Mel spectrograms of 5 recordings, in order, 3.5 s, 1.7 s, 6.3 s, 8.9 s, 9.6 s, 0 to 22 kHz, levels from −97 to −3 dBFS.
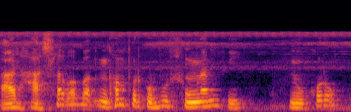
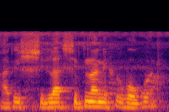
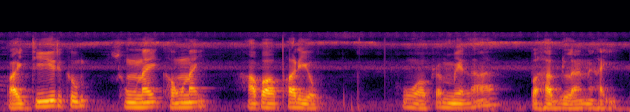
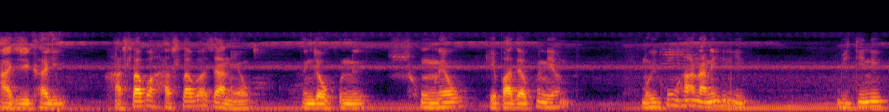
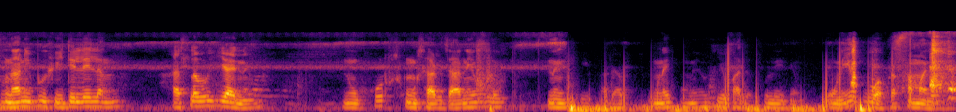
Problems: background sounds at intervals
